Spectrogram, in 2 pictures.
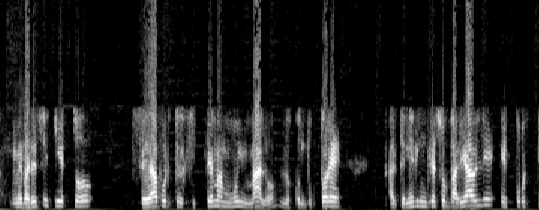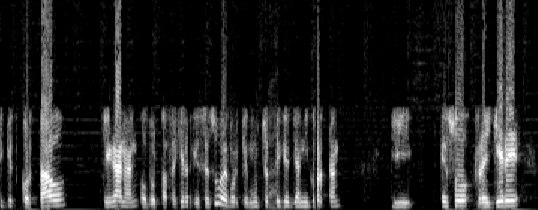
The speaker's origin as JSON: {"language": "Spanish", "country": "Chile", "said": "la naturaleza que tenemos como chilenos y chilenas es nuestro deber protegerla"}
